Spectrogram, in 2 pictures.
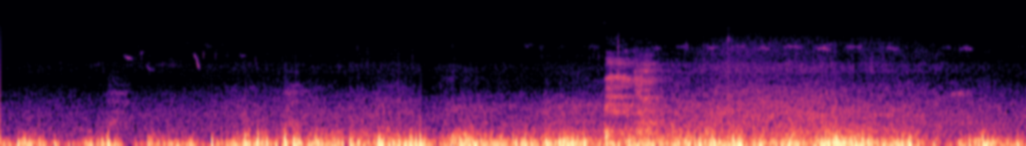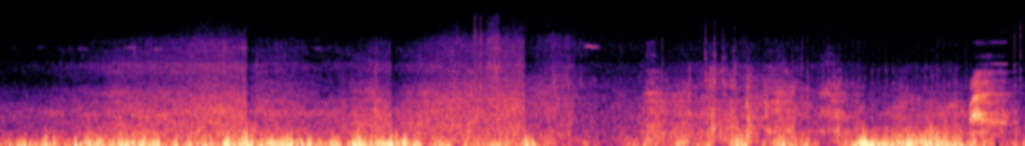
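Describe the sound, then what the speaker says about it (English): Strong coastal wind on a cycling route from Blackpool to Liverpool buffets the microphone in loud, continuous gusty roaring, with occasional rustling and distant surf underneath. "Not really hiding out the wind here, am I?"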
